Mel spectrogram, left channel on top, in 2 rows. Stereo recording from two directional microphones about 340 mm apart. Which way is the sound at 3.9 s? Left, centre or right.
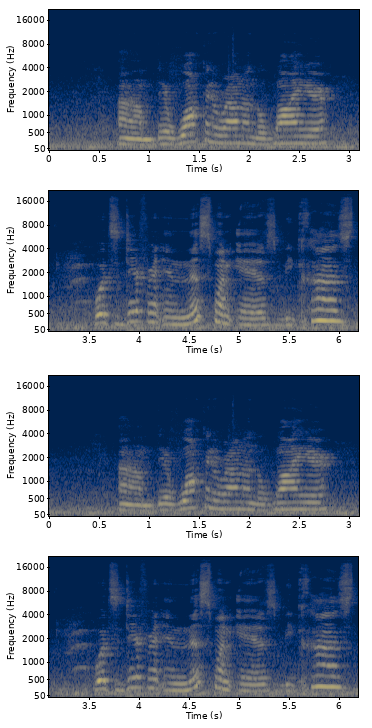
Centre.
